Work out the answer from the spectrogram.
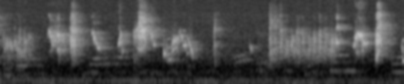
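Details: Budgerigar speaking imitated words: scratchy, breathy syllables and squeaks in quick clusters, a short pause, then a dense run of hissing chatter.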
